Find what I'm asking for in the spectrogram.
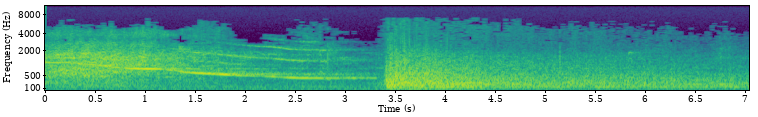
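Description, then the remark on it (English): A descending whistle of an incoming naval shell falls in pitch for a few seconds before a single loud explosion bursts out and rumbles on, with heavy noise continuing afterward; naval gunfire from the rest of a fleet firing at a ship. “They're coming from the rest of the fleet. They're all banging off at us.”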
